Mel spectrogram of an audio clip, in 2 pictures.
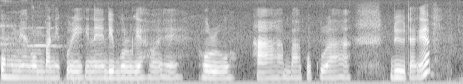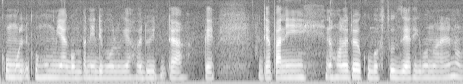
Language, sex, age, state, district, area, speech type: Assamese, female, 45-60, Assam, Dibrugarh, rural, spontaneous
